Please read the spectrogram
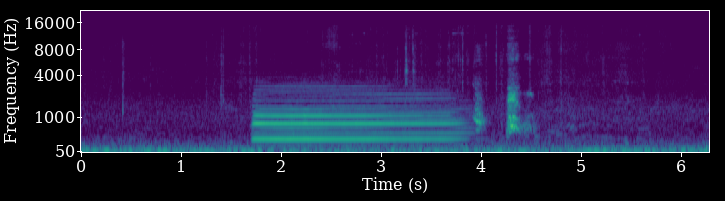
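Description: A long straight ceremonial horn blown once: a single steady note held for about two seconds. It is followed shortly by a brief, sharp sound.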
